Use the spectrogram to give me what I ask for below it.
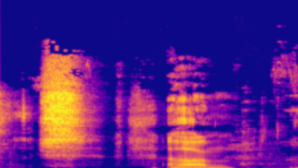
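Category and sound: human body sound, sneeze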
